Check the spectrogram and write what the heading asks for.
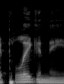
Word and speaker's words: polygyny: And I say polygyny, not polygamy, because I was wondering if you're mispronouncing.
